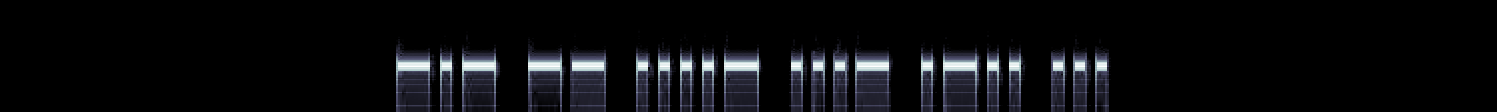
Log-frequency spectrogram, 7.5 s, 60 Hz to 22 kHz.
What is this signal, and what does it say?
Morse code, heard as a keyed tone, about 22 wpm, 700 Hz. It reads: KM4VLS
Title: USA Call Signs - 6 Characters - Repeated 3x - 22wpm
